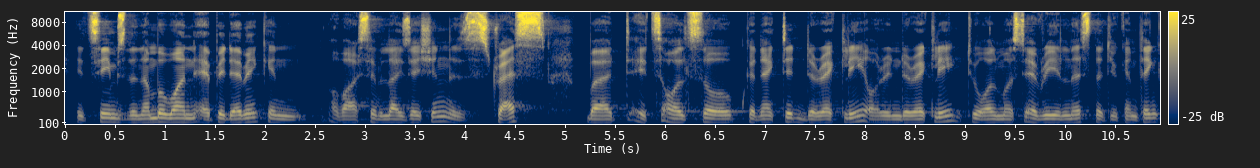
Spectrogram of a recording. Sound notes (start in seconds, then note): none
